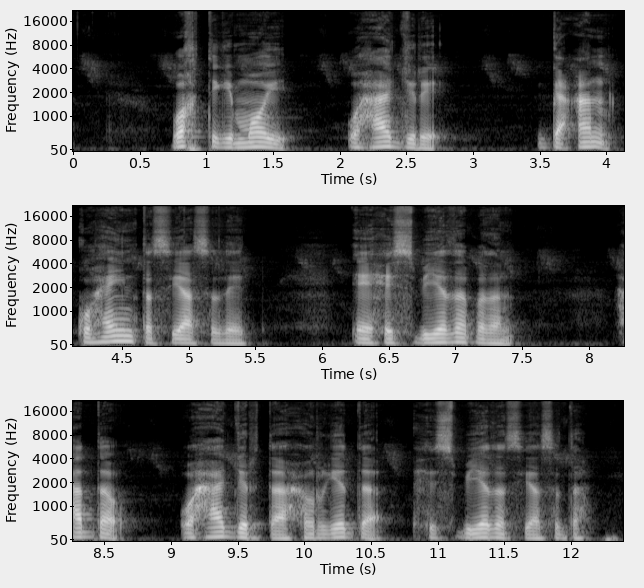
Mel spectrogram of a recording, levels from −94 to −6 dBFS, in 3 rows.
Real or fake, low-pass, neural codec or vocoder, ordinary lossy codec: fake; none; vocoder, 44.1 kHz, 128 mel bands every 256 samples, BigVGAN v2; none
